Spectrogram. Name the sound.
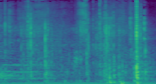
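paper being handled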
